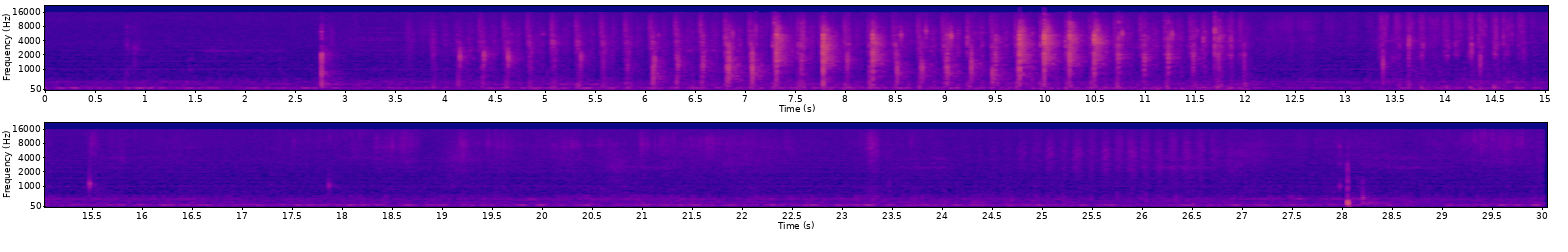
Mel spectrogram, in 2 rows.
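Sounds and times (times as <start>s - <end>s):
hands slapping on head: 3.8s - 12.1s, 13.4s - 14.9s.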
